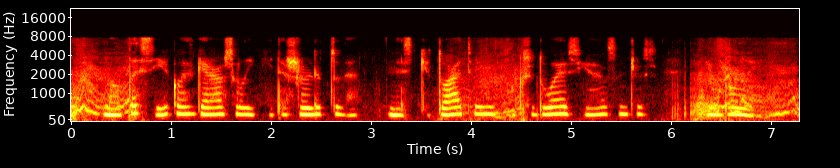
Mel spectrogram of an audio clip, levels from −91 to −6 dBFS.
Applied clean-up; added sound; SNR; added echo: none; Zipper (clothing); 12 dB; none.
